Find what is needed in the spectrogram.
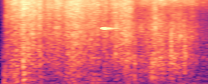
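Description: Thin plastic grocery bag rustling and crinkling close to the microphone, a loud, steady hiss-like crackle.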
